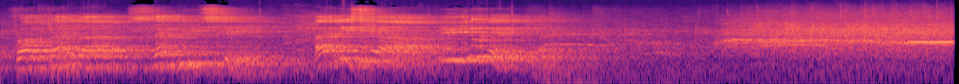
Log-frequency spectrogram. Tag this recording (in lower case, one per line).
speech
